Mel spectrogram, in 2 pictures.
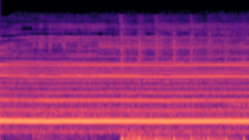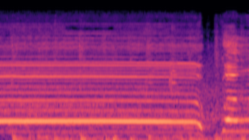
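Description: A Brazilian radio football commentator's long held "gooool" goal cry: one loud shouted note, held steady for about five and a half seconds, that drops off in pitch near the end.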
